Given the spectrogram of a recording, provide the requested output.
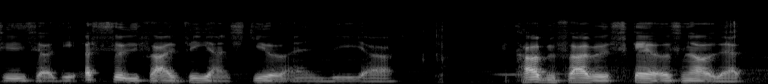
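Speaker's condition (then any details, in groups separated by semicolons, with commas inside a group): Mouth cancer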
